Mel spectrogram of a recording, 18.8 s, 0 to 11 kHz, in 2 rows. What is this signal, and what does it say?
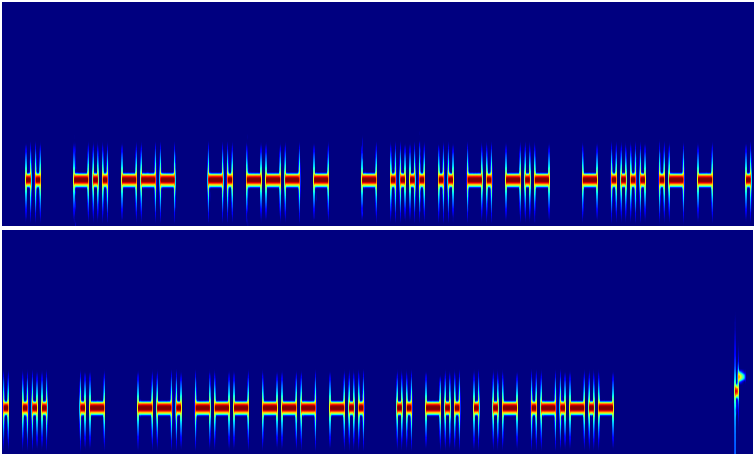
Morse code, heard as a keyed tone, about 20 wpm, 700 Hz. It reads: I DO NOT THINK THAT IS A GOOD IDEA.
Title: Sentences with 5-Word Phrases - 20wpm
